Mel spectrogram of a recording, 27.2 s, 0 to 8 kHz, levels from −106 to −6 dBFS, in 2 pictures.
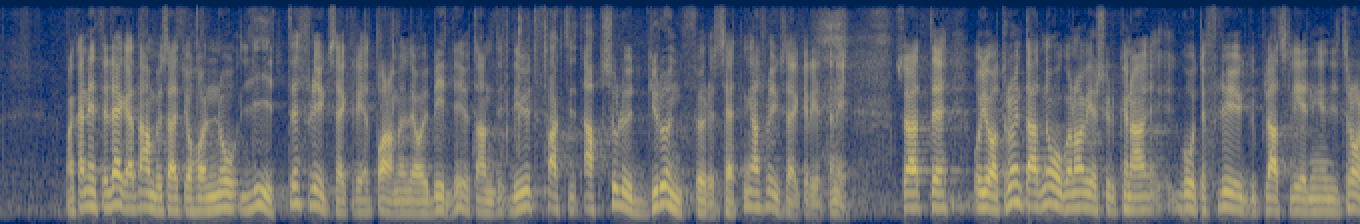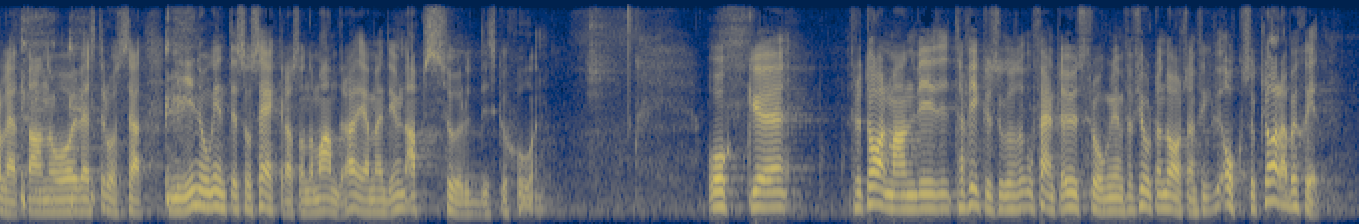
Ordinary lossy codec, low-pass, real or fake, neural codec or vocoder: none; 7.2 kHz; real; none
